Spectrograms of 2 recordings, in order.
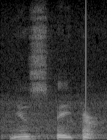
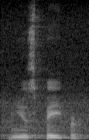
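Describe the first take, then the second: The two takes are said the same way.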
